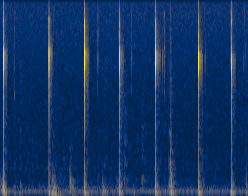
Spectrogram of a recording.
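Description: Small solid faceted resin diamond painting drills are pressed one by one onto the sticky surface of a flat canvas with a printed symbol grid, using the tip of a plastic drill pen. Each press makes a short, sharp, bright tapping click at a steady, unhurried pace. A faint low hum sits underneath.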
